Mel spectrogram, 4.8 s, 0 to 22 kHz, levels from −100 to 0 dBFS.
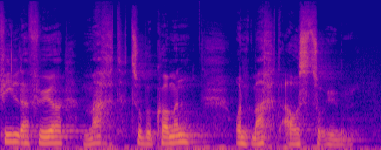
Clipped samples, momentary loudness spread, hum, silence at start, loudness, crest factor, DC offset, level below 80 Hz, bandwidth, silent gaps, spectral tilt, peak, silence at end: under 0.1%; 13 LU; none; 0 s; -40 LUFS; 18 dB; under 0.1%; -60 dBFS; over 20 kHz; none; -5 dB/octave; -24 dBFS; 0.15 s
